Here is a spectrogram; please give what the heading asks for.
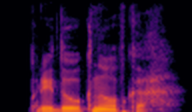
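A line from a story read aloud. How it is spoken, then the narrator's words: Resigned exhale. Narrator (Russian): выдохнул я, признавая свое полное поражение на любовном фронте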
